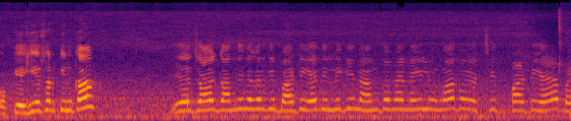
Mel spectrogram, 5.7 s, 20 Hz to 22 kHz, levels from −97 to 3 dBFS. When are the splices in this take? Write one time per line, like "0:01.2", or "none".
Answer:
none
